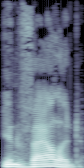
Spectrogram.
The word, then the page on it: invalid: American English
